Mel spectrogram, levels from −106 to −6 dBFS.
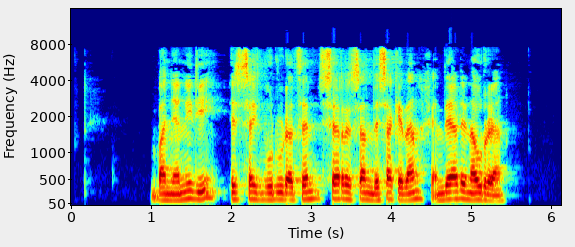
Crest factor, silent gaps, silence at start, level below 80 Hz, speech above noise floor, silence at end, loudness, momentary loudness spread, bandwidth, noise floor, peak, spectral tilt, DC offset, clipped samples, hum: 14 dB; none; 1 s; -60 dBFS; 66 dB; 0.75 s; -14 LUFS; 7 LU; 7.8 kHz; -79 dBFS; 0 dBFS; -5.5 dB/octave; under 0.1%; under 0.1%; none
